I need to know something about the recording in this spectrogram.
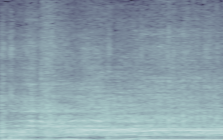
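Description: A chainsaw engine revs loudly, its buzzing whine rising and falling in pitch over a couple of seconds with no one talking.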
